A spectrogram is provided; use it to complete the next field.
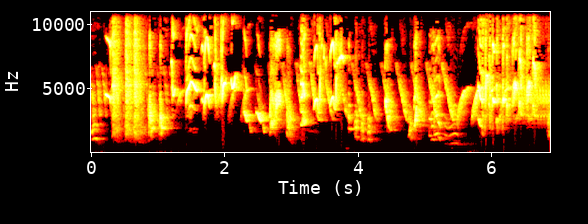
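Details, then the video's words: Oriental magpie-robin song played to prompt silent birds to sing: a rapid, varied run of loud whistles, sweeps and chattering notes, high-pitched and nearly continuous, with no other clear sounds. "Kacer Bisu, Dijamin Bunyi Setelah Mendengarkan Suara Kacer Ini.."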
